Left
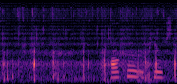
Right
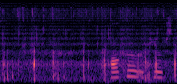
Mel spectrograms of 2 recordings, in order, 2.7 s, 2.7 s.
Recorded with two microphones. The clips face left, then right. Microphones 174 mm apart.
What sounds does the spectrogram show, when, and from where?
1.6 s a woman speaking: 5° left (ahead or behind)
